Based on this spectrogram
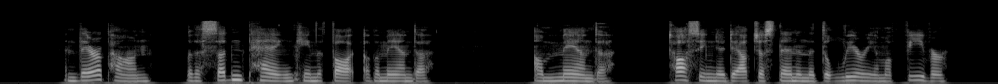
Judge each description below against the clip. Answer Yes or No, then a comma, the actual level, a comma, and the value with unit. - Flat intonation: Yes, narrow, 1.8 semitones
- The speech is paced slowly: Yes, slow, 130 wpm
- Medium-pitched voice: Yes, medium, 160 Hz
